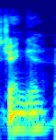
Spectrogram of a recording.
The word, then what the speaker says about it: Jenga: Interesting fact, I pronounced it Jenga until the age of about 21 when somebody corrected me and said it's Jenga, and I didn't believe them until...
